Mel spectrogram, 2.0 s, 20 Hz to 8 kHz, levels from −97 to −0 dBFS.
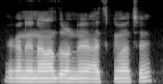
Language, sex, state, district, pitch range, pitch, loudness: Bengali, male, Tripura, West Tripura, 120-125 Hz, 125 Hz, -17 LUFS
